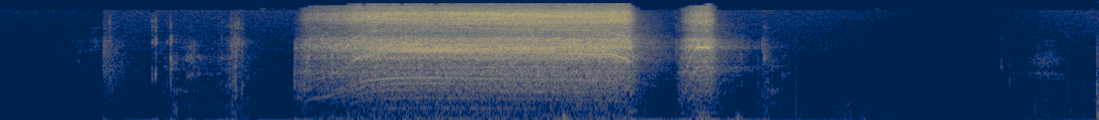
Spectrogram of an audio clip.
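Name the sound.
fixing a batten under the undercloak with a power tool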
